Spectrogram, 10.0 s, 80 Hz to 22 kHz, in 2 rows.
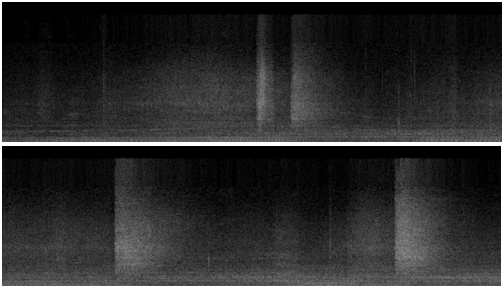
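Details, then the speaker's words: Stock 2012 Mercedes W204 C250 heard from inside the car, sports mode, with a newly installed GFB blow-off/diverter valve: sharp hissing whooshes as the throttle lifts. Venting boost normally, not aggressive. "It just releases the air a bit earlier with the build-up that happens. I might even chuck the windows down. As this car doesn't have an exhaust, it's not really an aggressive sound."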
